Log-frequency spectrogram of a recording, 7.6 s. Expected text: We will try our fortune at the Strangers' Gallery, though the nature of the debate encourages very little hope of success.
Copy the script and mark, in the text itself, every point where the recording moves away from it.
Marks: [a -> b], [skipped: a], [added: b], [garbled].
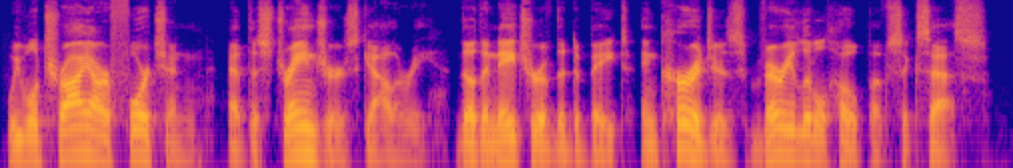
We will try our fortune at the Strangers' Gallery, though the nature of the debate encourages very little hope of success.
